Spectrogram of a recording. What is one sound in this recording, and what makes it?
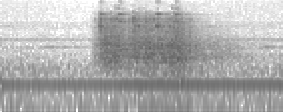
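A metal morgue drawer slides on its rails.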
